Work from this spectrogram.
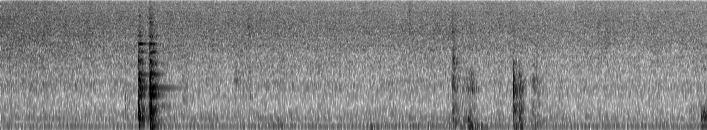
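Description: Steak searing in a hot pan, a steady low sizzle throughout with a couple of sharp clanks and scrapes as it is turned, close and fairly quiet.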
